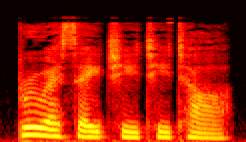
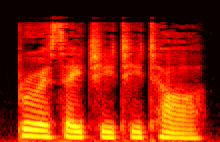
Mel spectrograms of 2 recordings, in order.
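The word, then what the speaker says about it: bruschetta: The way he'd gently correct me in social situations, it's pronounced bru shar, not bruh shar, sweetheart.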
